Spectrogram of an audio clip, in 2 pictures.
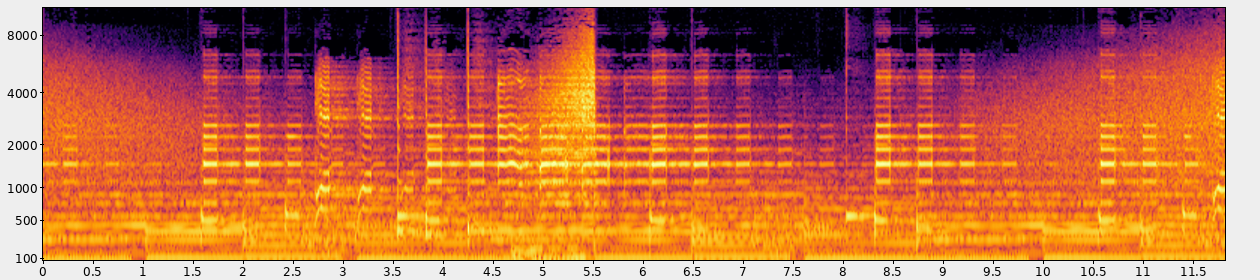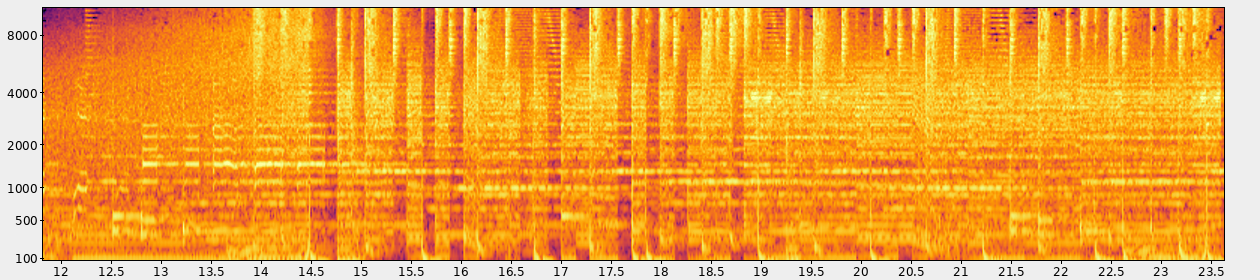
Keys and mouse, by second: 11.2 shift+middle click, 18.9 click, 19.2 Page_Down, 20.3 r, 21.6 g, 22.8 g.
